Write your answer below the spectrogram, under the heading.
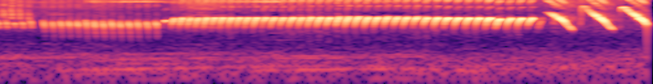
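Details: Canary singing as its owner is about to leave: a brief buzzy phrase, then a long fast rolling trill near one steady pitch, ending in quick high downward-sweeping whistles.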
